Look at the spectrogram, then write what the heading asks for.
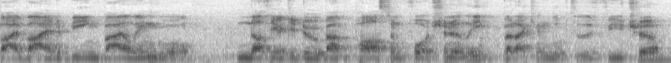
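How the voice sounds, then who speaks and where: Audible room echo and noticeable background noise fill the recording. A man speaks at a fairly low pitch. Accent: Australian. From Australia (Brisbane). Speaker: vlogger, game developer. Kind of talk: casual vlog. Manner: casual, many fillers.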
